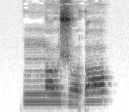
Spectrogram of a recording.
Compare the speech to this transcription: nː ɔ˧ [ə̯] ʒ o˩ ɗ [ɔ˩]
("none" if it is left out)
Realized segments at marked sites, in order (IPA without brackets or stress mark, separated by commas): ʊ̯, ɔ˥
